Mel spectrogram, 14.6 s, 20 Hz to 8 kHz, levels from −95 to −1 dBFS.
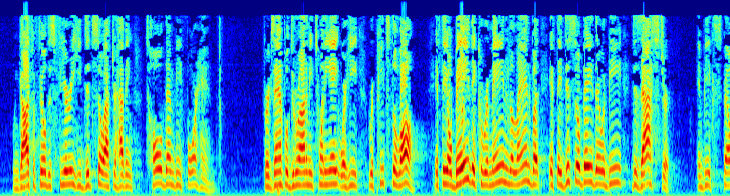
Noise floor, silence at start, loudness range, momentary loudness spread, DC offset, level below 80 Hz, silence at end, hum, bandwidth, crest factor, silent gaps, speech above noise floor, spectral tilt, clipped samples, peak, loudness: -65 dBFS; 0.25 s; 5 LU; 15 LU; 0.3%; -58 dBFS; 0 s; none; 6.6 kHz; 14 dB; none; 51 dB; -5.5 dB/octave; 0.1%; 0 dBFS; -14 LUFS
